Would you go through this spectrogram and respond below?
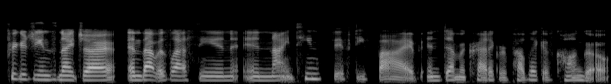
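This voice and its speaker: Gravelly-voiced chatty woman podcast host. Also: mid-range voice, moderate pace, fairly bright tone, dry recording. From Philippines. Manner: chatty, laughs often, stumbles over hard names. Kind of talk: casual news podcast chat. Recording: dull lo-fi dry recording.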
